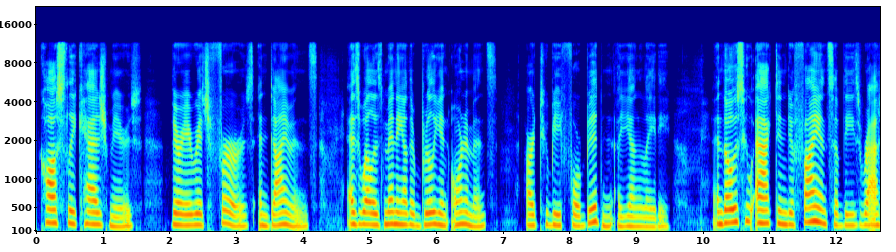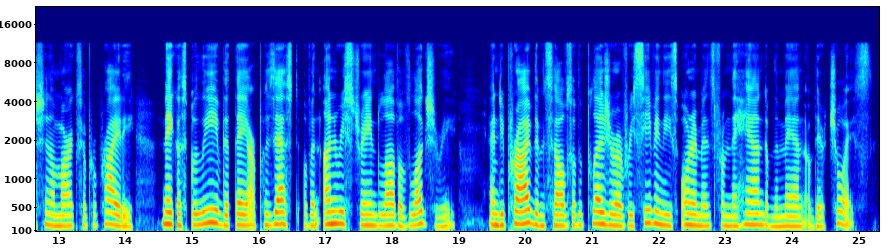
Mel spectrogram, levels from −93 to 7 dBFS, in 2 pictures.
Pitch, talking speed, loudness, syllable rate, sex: 190 Hz, 155 wpm, -19 LUFS, 5.0 syllables/s, female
